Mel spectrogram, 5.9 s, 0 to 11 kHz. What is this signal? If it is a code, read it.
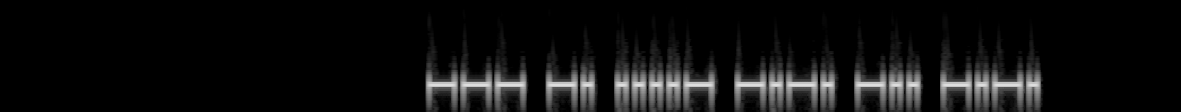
Morse code, heard as a keyed tone, about 28 wpm, 700 Hz. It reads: ON4CDC
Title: DXCC-100 Call Signs - 6 Characters - Repeated 3x - 28wpm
